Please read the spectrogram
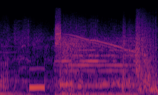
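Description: TV show sound effects: a short beep, then a sudden blast with a whistle falling in pitch for about a second, and a second hit near the end, the self-destruct of a taped message.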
